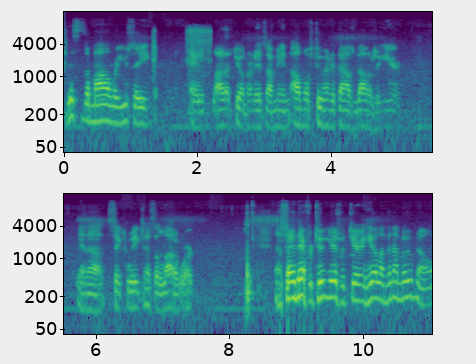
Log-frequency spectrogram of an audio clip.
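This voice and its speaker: Over noticeable background noise, a man with a Southern US accent talks at a very fast pace and a fairly high pitch. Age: 60s. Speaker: professional Santa Claus. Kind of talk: interview storytelling. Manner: casual, folksy with hesitations.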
